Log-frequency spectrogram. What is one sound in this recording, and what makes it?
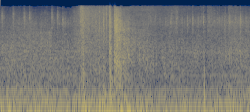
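A loud explosion bursts close by.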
